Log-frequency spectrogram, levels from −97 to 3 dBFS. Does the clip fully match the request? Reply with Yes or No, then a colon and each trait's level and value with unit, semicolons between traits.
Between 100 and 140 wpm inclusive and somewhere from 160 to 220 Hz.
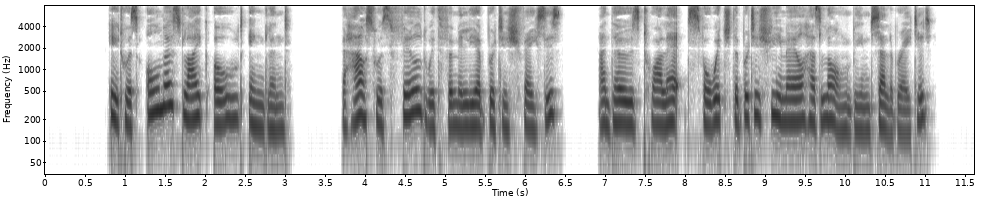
Yes: slow, 135 wpm; medium, 185 Hz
